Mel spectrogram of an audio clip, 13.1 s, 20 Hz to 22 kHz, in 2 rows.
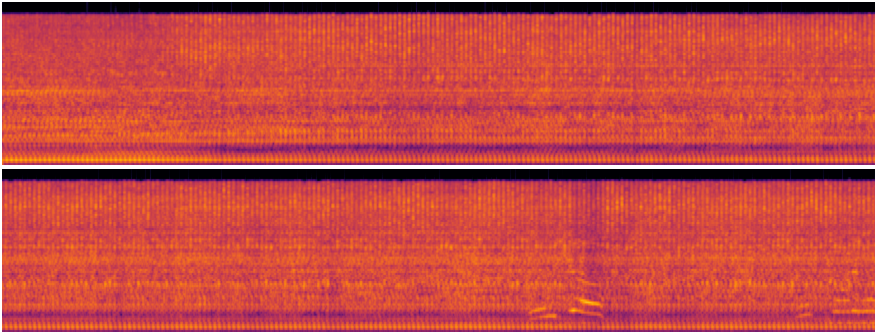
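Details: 5000 W Coleman generator with a 10 HP Briggs engine, rebuilt after smoking and run on a temporary gas tank: steady single-cylinder drone holding even speed with a fixed hum, no misses or knocks; running healthy under load.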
